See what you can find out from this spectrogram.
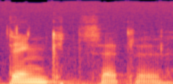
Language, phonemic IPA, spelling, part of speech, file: German, /ˈdɛŋkˌtsɛtəl/, Denkzettel, noun, De-Denkzettel.ogg
- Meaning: punishment, reprehension, beating (most often: so as to intimidate and deter)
